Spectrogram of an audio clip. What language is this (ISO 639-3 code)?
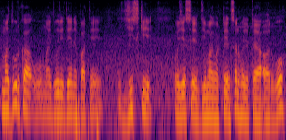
urd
